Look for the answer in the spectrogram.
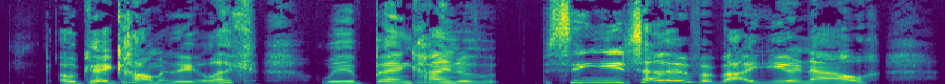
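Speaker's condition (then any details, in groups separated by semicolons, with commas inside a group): Cerebral palsy; speech noticeably affected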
